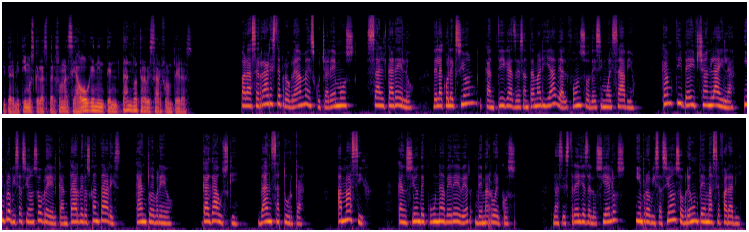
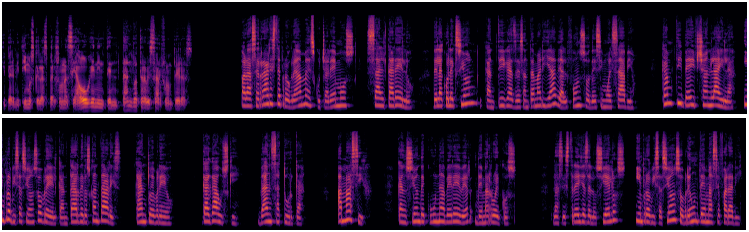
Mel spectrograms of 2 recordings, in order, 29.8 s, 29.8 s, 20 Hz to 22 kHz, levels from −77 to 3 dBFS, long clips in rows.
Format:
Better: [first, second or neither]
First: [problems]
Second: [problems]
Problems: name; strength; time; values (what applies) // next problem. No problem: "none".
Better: first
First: none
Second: thin; somewhat; fading below 350 Hz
